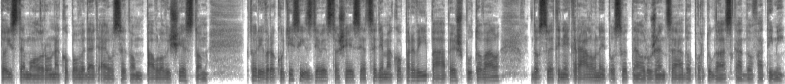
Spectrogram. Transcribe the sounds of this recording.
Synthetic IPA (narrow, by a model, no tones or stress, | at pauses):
t̪ɔist̪ɛːmɔɦlɔɾɔʊnakɔpɔʋɛd̪aɟa̰jɔsʋɛt̪ɔmpaʋlɔʋiʃɪɛst̪ɔmkt̪ɔɾiːvɾɔkucisiːd͡zɟɛʋɛt̪st̪ɔʃɛzɟɛsɪat̪sɛɟɛmakɔpr̩ʋiːpaːpɛʃput̪ɔʋald̪ɔsʋɛt̪iɲɛkɾʔaːlɔʊnɛjpɔsʋɛt̪nɛːɦɔɾuʒɛnt͡sad̪ɔpɔɾt̪uɡalskad̪ɔfat̪imi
